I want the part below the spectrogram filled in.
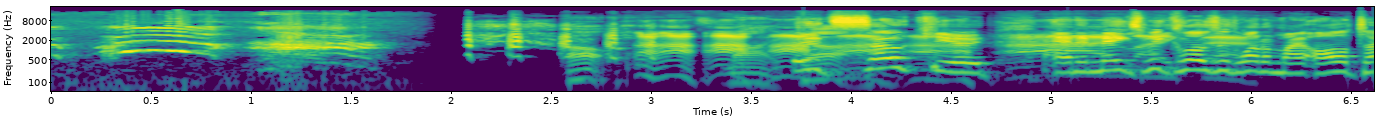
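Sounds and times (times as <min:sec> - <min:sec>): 
young golden retriever or Labrador puppy in a farmyard howling in imitation of a rooster's crow: 0:00.0 - 0:01.7
laughter: 0:02.1 - 0:06.3
speech: 0:02.6 - 0:06.5.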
